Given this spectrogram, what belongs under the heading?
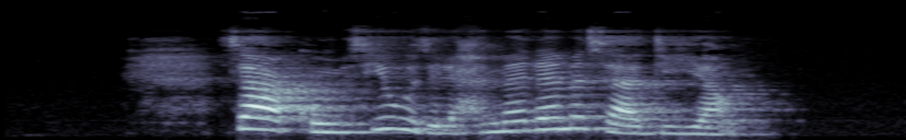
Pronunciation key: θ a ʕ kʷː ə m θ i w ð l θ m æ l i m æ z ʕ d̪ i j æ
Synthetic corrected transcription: θ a ʕ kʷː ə m θ i w ð l ħ m æ l æ m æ s ʕ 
